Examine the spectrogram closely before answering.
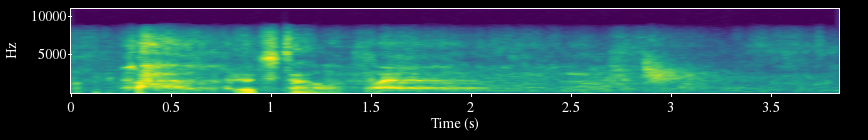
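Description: A cue stick strikes a pool ball with a sharp click.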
